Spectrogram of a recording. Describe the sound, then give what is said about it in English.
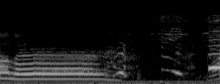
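A dog named Mahler lets out a long, high, wavering whimper that slides downward, followed by a couple of shorter whiny yelps, with a low steady hum underneath. “No, Mahler, don't get upset.”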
